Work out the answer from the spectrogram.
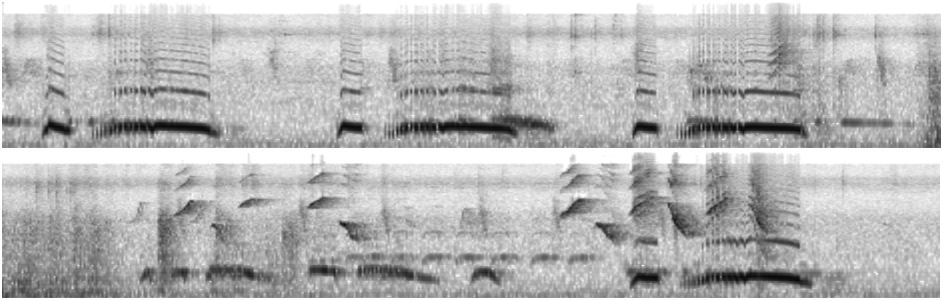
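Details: Repeated turtle dove (burung puter) song, played to prompt local doves to join in. A short rising note leads into a long throbbing coo, repeated every two seconds or so. Other birds chirp and there is a burst of rushing noise midway.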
